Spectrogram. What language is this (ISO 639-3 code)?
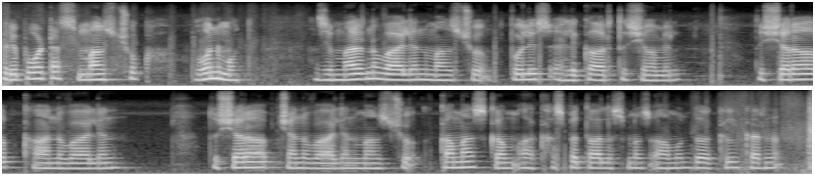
kas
